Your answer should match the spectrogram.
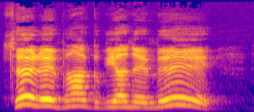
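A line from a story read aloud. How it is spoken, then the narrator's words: Crying out, weeping. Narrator (French): cria-t-il en pleurant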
